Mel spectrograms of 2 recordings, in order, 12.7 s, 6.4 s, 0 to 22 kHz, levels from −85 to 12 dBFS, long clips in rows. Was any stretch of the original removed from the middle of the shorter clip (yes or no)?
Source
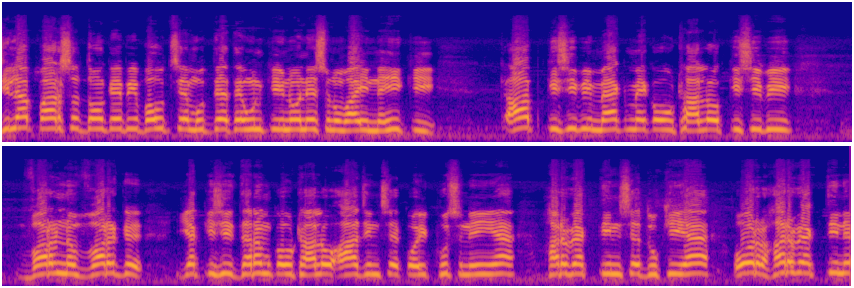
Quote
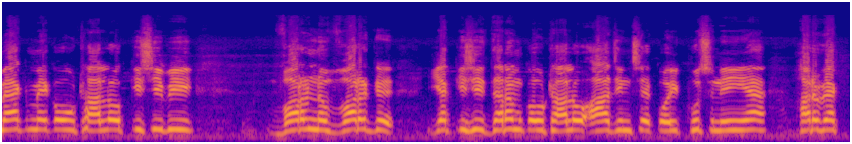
no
